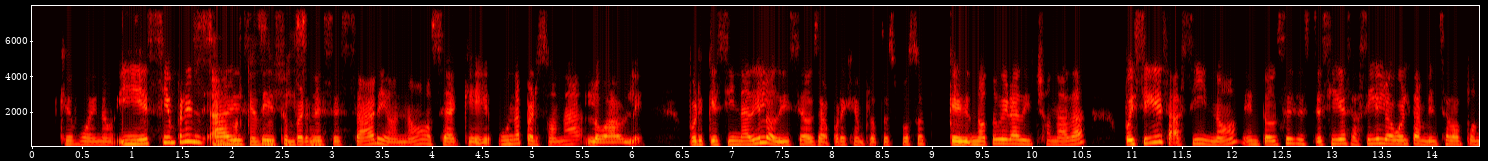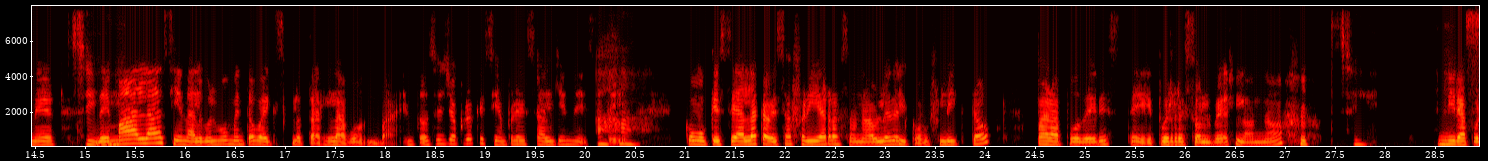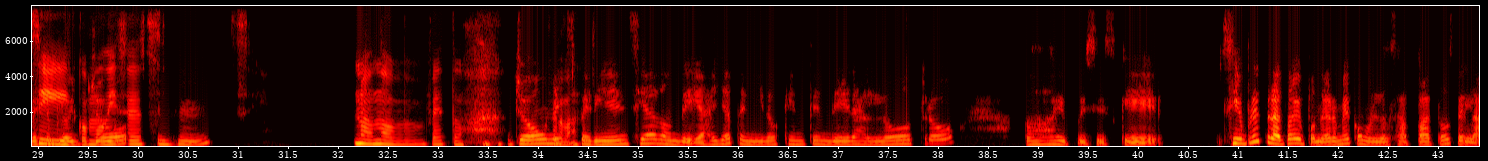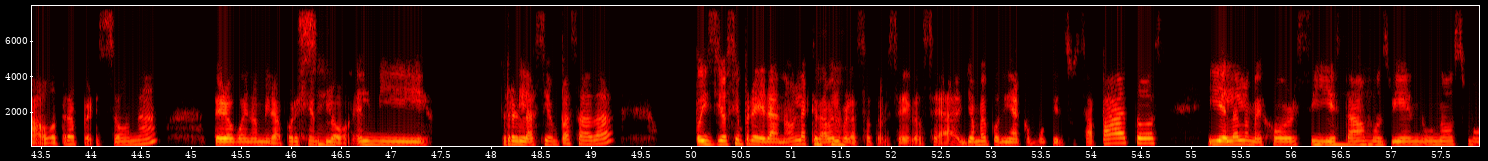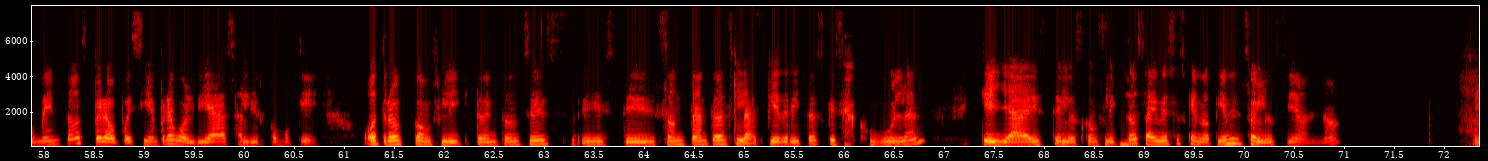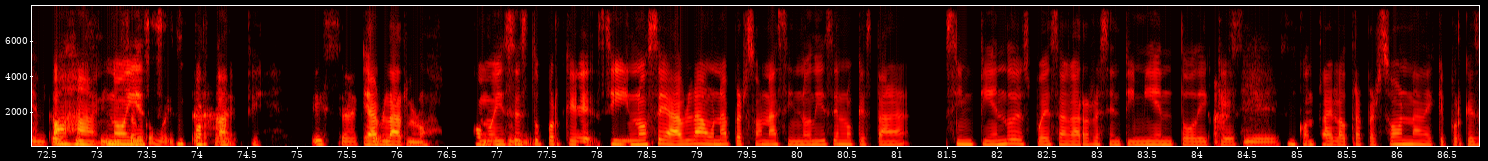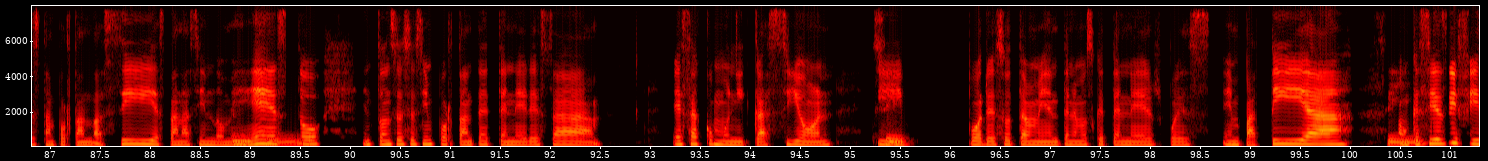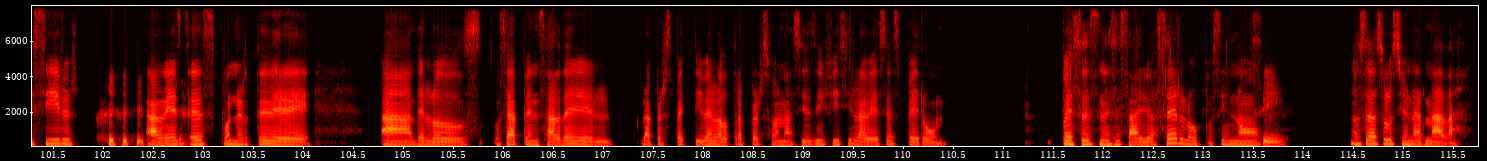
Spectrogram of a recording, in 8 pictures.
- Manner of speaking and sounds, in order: tapping; chuckle; chuckle; laughing while speaking: "se acumulan"; other background noise; chuckle
- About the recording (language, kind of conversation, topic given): Spanish, unstructured, ¿Crees que es importante comprender la perspectiva de la otra persona en un conflicto?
